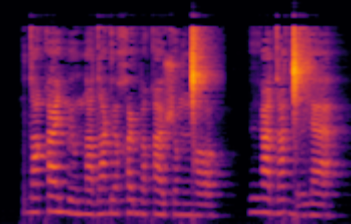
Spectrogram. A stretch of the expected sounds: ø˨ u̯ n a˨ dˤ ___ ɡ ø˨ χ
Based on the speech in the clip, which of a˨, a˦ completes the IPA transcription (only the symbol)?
a˦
